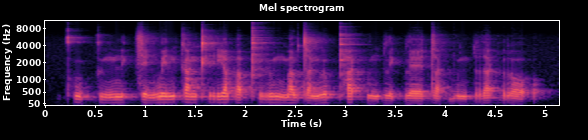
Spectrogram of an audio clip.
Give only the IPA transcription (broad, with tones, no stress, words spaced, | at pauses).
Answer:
kʰu˨˩ʔ kɯ˩˦ŋne˨˩k̚ se˩˦nwe˦˥n ka˧ŋ kʰri˥˩a̯pa˦˥p̚ kʰru˥˩n ma˧wta˩˦ŋlo˦˥k̚pʰa˥˩k̚ pɯ˩˦ŋple˨˩k̚plɛː˧ ta˨˩k̚bu˨˩n pra˦˥k̚ rɔ˨˩ʔ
